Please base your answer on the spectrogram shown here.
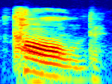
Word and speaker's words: called: Remember, that's an ah sound.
